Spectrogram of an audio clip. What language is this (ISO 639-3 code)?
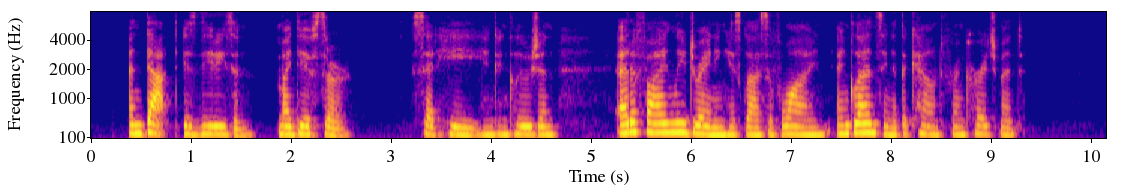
eng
